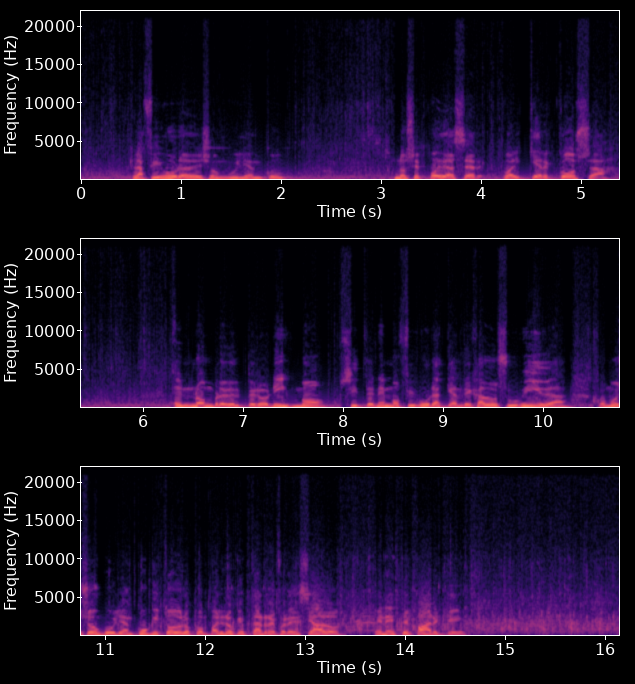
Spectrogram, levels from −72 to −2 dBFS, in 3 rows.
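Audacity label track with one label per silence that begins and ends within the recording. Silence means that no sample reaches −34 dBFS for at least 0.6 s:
2.030000	3.130000	silence
5.270000	6.300000	silence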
